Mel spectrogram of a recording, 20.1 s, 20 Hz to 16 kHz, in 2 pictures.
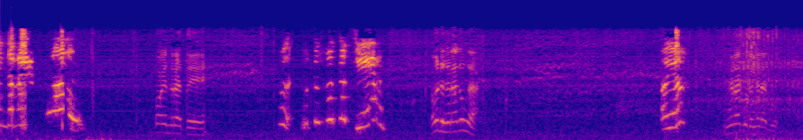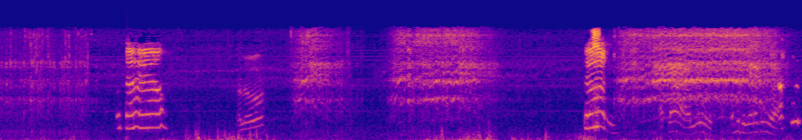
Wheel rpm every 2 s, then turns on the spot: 0, 0, 0, 0, 10, 10, 10, 60, 20, 120.
8-12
